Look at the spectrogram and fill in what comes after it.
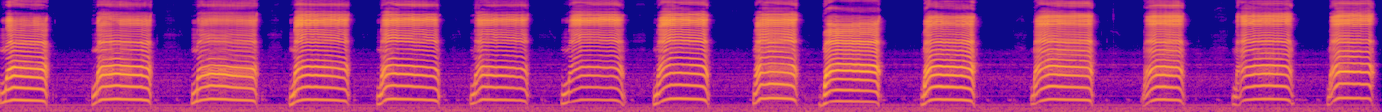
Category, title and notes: Sound effects > Animals
TOONAnml-Blue Snowball Microphone, CU Lamb Baa, Human Imitation, Cartoon, Sounds Real Nicholas Judy TDC
A lamb bleating. Human imitation. Cartoon. Sounds real.
human, Blue-brand, cartoon, bleat, lamb, imitation, Blue-Snowball, real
